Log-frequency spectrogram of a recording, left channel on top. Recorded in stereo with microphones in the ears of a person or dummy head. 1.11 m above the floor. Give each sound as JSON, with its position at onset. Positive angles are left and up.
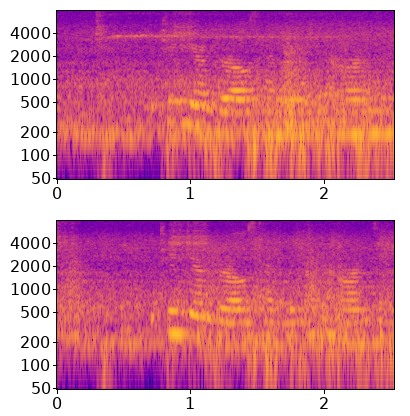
{"t": 0.7, "sound": "a woman speaking", "side_deg": -65, "distance_m": 4.0}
